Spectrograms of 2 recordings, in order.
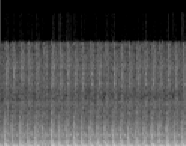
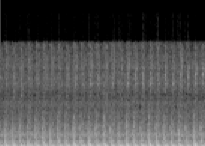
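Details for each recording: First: Yamaha Vixion single after repairing rough chattering noise at left head near water pump housing, parts replaced and valves adjusted; steady idle around seven beats a second, chatter gone, slight rocker arm bearing tick remains. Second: Yamaha Vixion, after valve adjustment fixing left-side rattle near water pump: light, even ticking about three per second over steady idle from the head, suspected worn rocker arm bearing; connecting rod also detected rough.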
